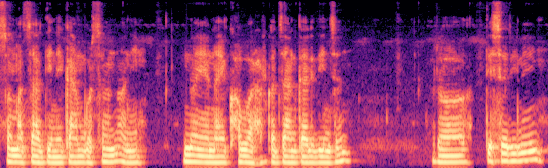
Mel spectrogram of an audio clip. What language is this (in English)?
Nepali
